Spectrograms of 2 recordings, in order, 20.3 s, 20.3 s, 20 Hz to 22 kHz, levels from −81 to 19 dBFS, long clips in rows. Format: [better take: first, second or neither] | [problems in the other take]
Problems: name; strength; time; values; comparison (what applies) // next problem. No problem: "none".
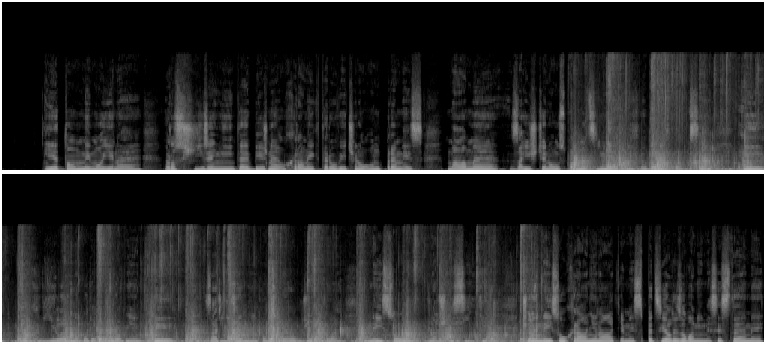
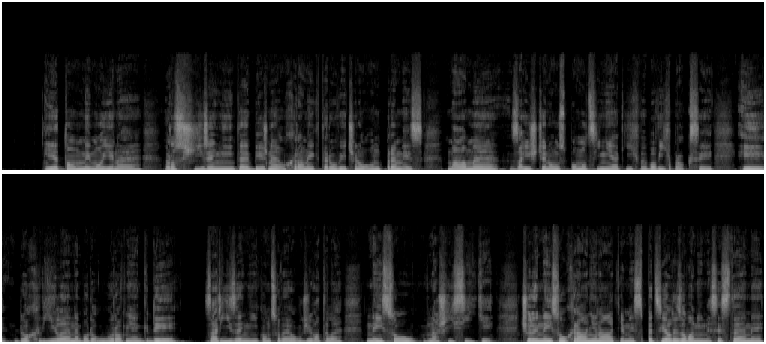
second | footsteps; loud; from 7.5 to 18 s; peak 2 dB above the speech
